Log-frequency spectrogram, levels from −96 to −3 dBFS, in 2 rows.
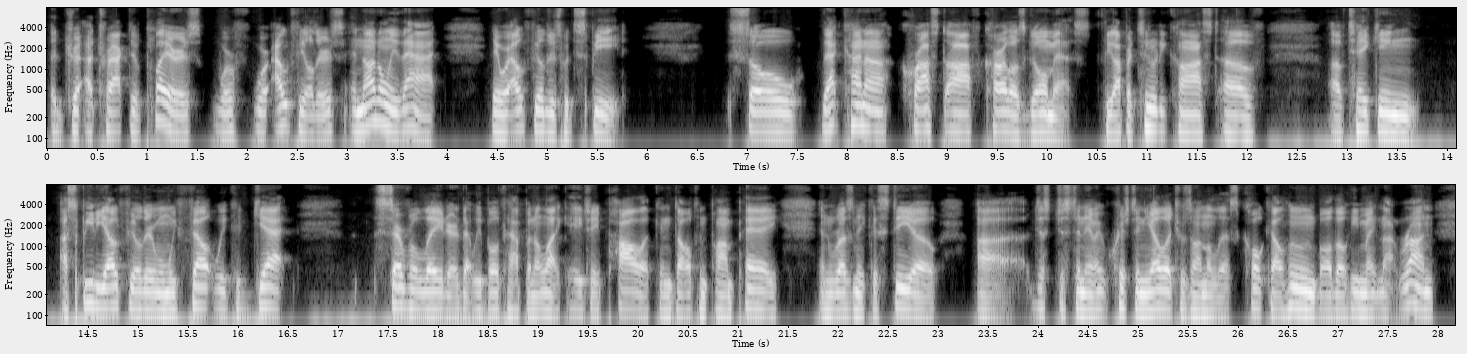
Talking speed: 155 wpm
